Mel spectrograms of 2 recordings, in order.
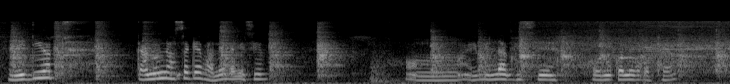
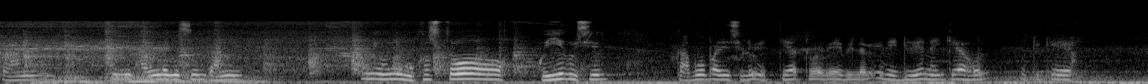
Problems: constant background noise, background conversations at intervals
